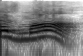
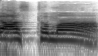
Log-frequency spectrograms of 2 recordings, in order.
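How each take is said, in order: First: The middle is a z sound, with no t. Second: The middle is an s followed by t. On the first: The speaker calls it right. "अब ये बोल रहे हैं एज मां" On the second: The speaker calls it wrong. "हमारे जैसे आदमी बोले अस्थमा"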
